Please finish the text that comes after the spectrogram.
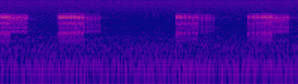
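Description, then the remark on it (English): A corncrake's harsh, rasping call repeats in two double bursts, crex-crex, pause, crex-crex, loud and clear over a faint low rumble, with no voices. “So it's a peculiar thing that that's what's happening with the corncrake's call.”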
